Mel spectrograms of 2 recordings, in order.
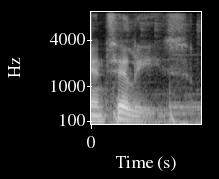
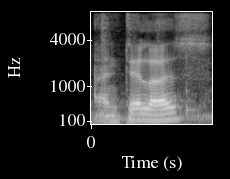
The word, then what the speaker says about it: Antilles: creole auntie or spanish antilles french antillus dutch antillion antilian creole anti haitian creo aiti and antias in jamaican patois antilles so antilles is pronounced many various ways depending on your dialect all meaning the same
